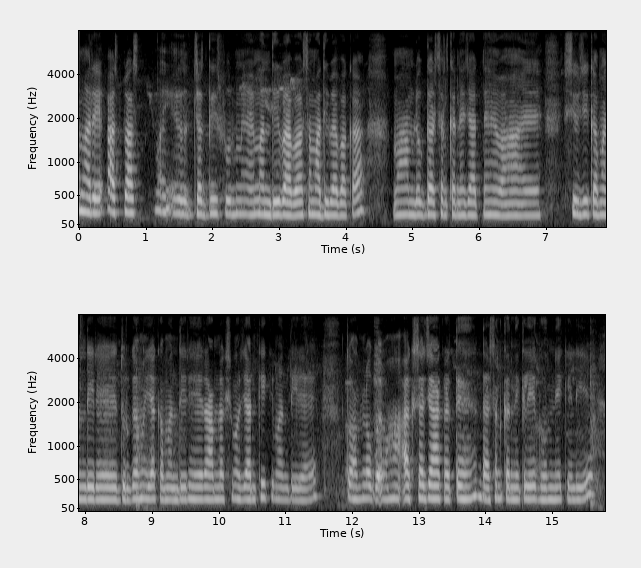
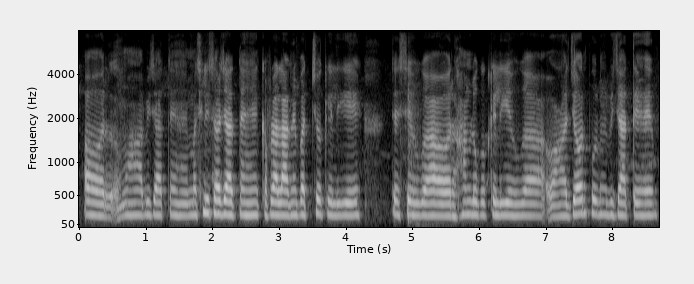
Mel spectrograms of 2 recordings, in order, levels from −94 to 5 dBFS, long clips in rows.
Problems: background sounds at intervals, continuous background conversations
